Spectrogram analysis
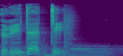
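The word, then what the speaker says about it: rideti: better said, a smile, then it's ridetti. So therefore, the stress has moved back, because it's still the second to last syllable.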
